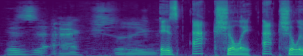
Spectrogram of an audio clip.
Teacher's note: actually у него с твердым приступом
